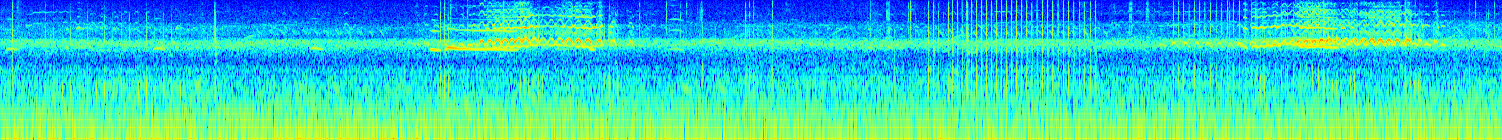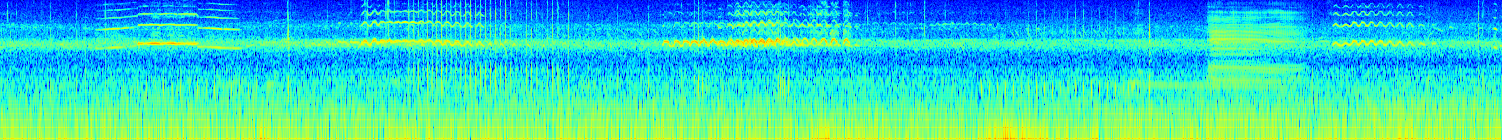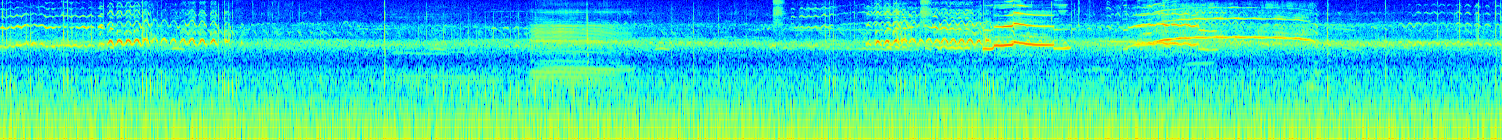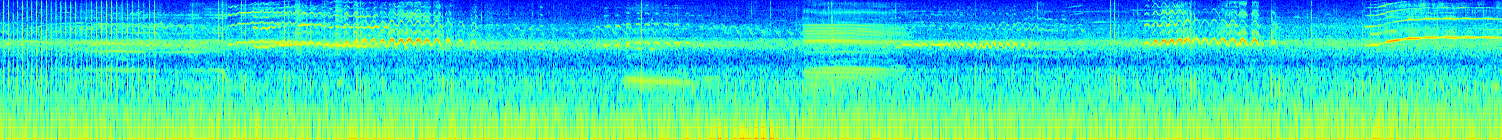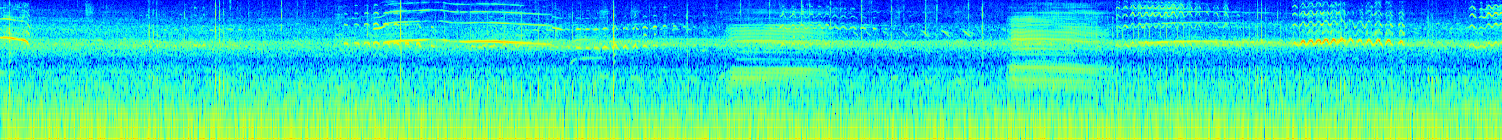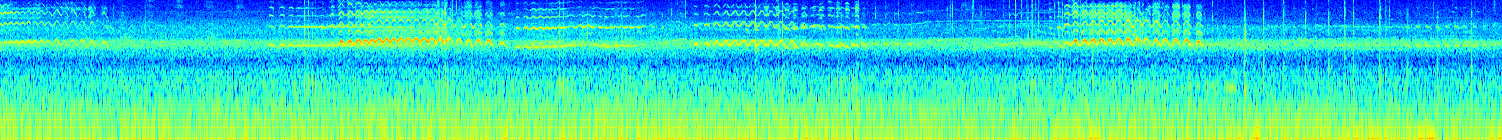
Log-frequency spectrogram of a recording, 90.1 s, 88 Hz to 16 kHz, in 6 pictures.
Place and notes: United States Minor Outlying Islands - Laysan albatross soundscape ...
Laysan albatross soundscape ... Sand Island ... Midway Atoll ... recorded in the lee of the Battle of Midway National Monument ... open lavalier mics either side of a furry covered table tennis bat used as a baffle ... laysan calls and bill rattling ... very ... very windy ... some windblast and island traffic noise ...
19 March 2012, 16:10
